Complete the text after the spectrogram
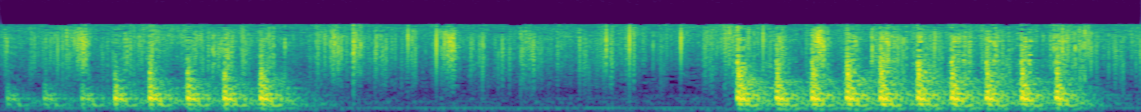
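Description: knocking on a door

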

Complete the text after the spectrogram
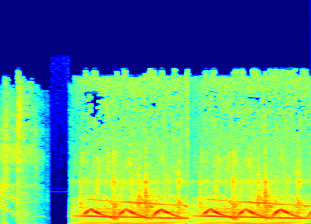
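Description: police car siren

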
